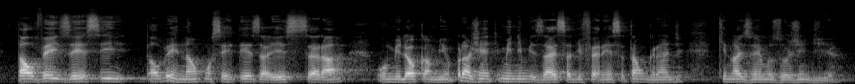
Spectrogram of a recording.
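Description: With noticeable background noise behind him, a man speaks at a moderate pace and medium pitch, his intonation fairly even. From Juazeiro, Bahia, Brazil. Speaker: retired police colonel, mayoral pre-candidate. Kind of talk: interview.

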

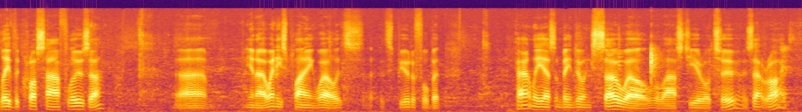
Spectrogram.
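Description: With an Australian accent, a man speaks at a very deep, low pitch and a fairly slow pace. He uses ordinary pitch variation and takes long, frequent pauses. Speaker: sports commentator. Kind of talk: live sports commentary. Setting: billiards club.

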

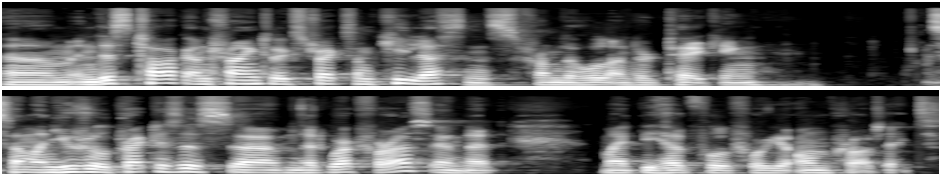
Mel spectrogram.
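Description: Against a quiet background, a man speaks at a fairly quick pace with very even loudness and ordinary pitch variation. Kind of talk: conference talk.

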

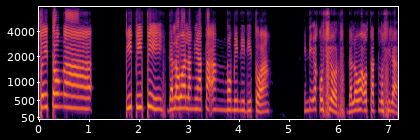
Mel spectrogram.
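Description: A woman with a high pitch uses a raised, projected voice at a moderate pace, with ordinary pitch variation and a dry, close sound that has no echo. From Philippines, Davao City. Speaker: political vlogger. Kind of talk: reaction vlog commentary. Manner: hesitant, many fillers.

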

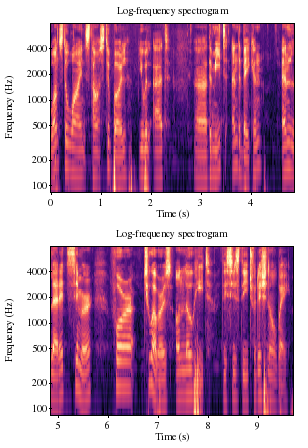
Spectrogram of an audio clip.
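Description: The man speaks in a French accent. His pitch is medium with ordinary pitch variation. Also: fairly slow pace. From France. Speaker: cooking show host. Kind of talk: cooking tutorial voiceover. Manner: hesitant, with fillers.

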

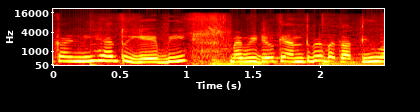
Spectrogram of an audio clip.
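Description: Clear music plays in the background as a woman speaks. Her pitch is high, with ordinary variation. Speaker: fitness instructor. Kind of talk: tutorial. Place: garden.

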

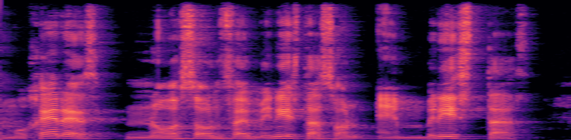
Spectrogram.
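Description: In a quiet background, a man of medium pitch with a Mexican accent speaks at a moderate pace in a bright, sharp, animated tone with ordinary pitch variation. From Mexico. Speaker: gaming streamer and podcaster; gaming streamer, podcaster. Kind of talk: casual live-stream chat. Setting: live stream. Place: home room. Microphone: studio mic.

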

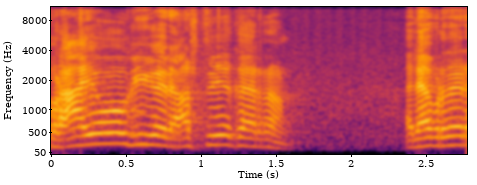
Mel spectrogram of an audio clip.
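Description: A man with a high pitch speaks with fairly even intonation. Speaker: professor. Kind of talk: lecture. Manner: formal; halting.

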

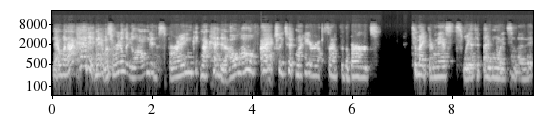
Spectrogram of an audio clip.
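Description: A woman with a Southern US accent speaks at a fairly high pitch and moderate pace with lively intonation against a quiet background. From US South. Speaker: livestream vlogger. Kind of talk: casual chat. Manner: chatty, informal.

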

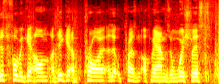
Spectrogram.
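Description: A man speaks at a very fast pace. Light background noise runs underneath. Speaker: mower repair channel host. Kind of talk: casual vlog chat. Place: workshop.

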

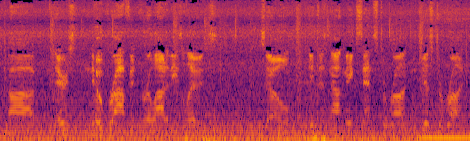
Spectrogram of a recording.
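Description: Loud background noise sits behind a man's voice. The sound is dry, without echo. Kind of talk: casual vlog chat. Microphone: phone near.

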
